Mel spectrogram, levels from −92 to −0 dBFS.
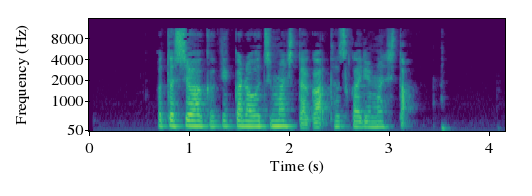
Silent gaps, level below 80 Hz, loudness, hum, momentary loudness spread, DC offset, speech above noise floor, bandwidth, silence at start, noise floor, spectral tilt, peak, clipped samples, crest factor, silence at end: none; -58 dBFS; -25 LUFS; none; 11 LU; under 0.1%; 46 dB; 11.5 kHz; 0.7 s; -70 dBFS; -4.5 dB/octave; -6 dBFS; under 0.1%; 20 dB; 0.6 s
